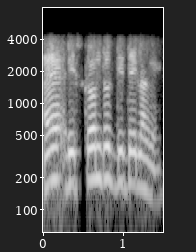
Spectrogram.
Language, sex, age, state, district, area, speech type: Bengali, male, 18-30, West Bengal, Alipurduar, rural, conversation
